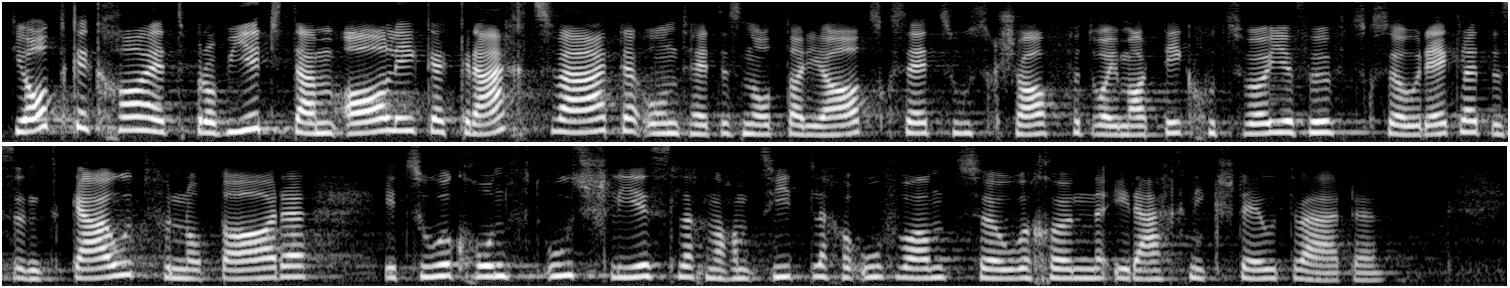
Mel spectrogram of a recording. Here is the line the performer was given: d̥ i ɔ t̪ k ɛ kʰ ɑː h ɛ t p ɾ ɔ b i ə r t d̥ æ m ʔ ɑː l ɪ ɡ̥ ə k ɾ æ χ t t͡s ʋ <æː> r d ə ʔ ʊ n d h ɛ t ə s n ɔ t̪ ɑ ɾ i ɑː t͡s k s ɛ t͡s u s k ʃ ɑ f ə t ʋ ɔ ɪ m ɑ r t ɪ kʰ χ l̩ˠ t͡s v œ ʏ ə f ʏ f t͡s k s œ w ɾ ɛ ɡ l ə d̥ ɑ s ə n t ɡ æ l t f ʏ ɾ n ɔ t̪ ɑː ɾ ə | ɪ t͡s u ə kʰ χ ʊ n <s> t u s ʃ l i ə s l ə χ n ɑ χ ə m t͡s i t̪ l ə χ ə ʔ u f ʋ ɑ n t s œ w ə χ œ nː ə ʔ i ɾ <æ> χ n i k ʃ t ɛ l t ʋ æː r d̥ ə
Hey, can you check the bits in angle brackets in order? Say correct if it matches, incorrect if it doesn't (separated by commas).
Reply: correct, incorrect, correct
